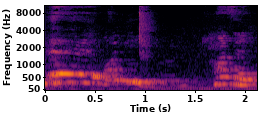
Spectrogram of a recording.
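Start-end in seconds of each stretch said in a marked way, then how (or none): 0.0-0.9 mock excited shout. Retold ushers' joyful reaction.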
